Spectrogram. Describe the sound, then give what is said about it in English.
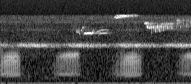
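Frogs croak in a steady rhythm, four evenly spaced rasping pulses, over a continuous high insect drone with faint chirps layered above. “Think of it like this if birds are singing their high notes, the frogs are croaking away in the lower frequencies, and the crickets and other insects are making persistent, percussive, or droning sounds.”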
